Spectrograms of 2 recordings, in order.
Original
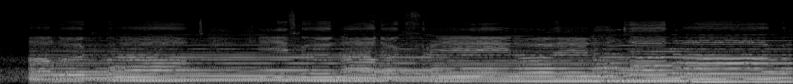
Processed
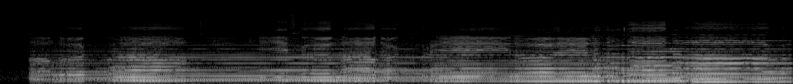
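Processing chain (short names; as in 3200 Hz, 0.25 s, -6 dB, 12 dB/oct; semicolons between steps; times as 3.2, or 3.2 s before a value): upward expander 2.5:1, over -33 dBFS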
